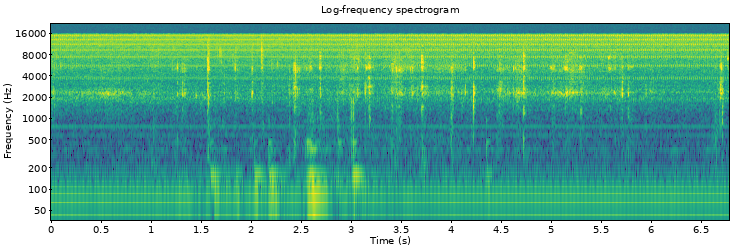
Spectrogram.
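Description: A person chewing a mouthful of crispy breaded chicken burger close to the microphone, with soft crunches and mouth clicks that cluster in the first half, the loudest a little over two seconds in, over a steady low hum.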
